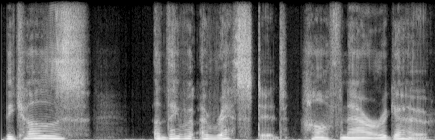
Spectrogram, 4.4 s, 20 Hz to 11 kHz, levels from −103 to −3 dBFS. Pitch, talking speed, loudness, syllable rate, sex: 140 Hz, 110 wpm, -17 LUFS, 4.2 syllables/s, male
